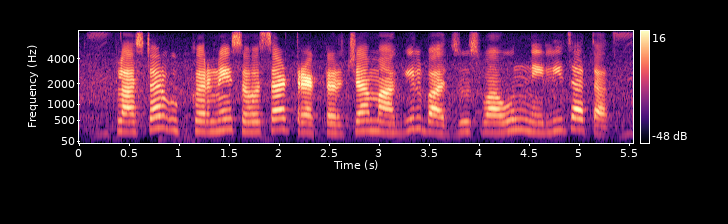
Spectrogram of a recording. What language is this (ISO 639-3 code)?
mar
